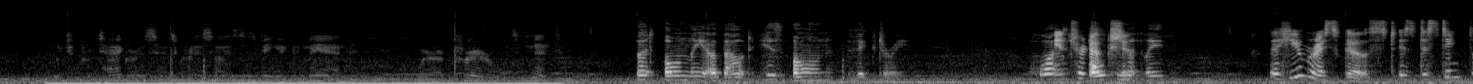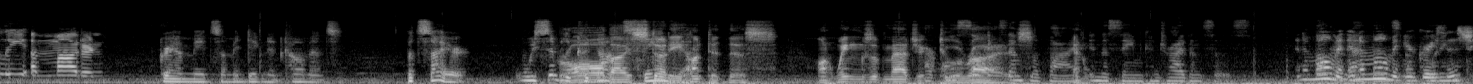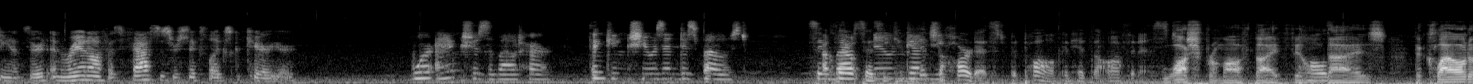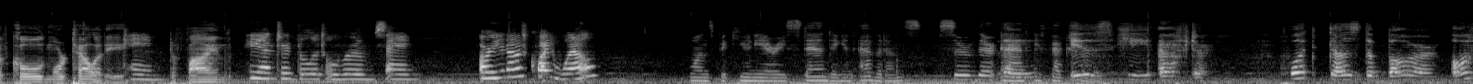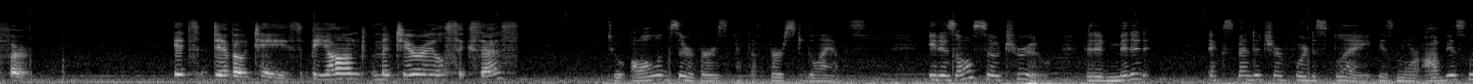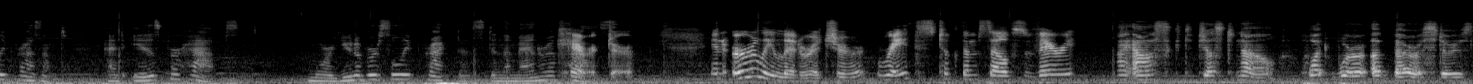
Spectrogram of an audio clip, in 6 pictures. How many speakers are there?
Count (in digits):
9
